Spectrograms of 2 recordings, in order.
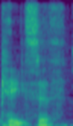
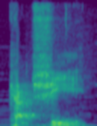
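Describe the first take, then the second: First: The name ends with a 'sith' sound. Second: The name ends with a 'shee' sound. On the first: This is the common pronunciation. The speaker calls it wrong. "everyone under the sun called him Cait Sith" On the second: This is the original pronunciation. The speaker calls it right. "it's actually pronounced Cat-Shi"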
